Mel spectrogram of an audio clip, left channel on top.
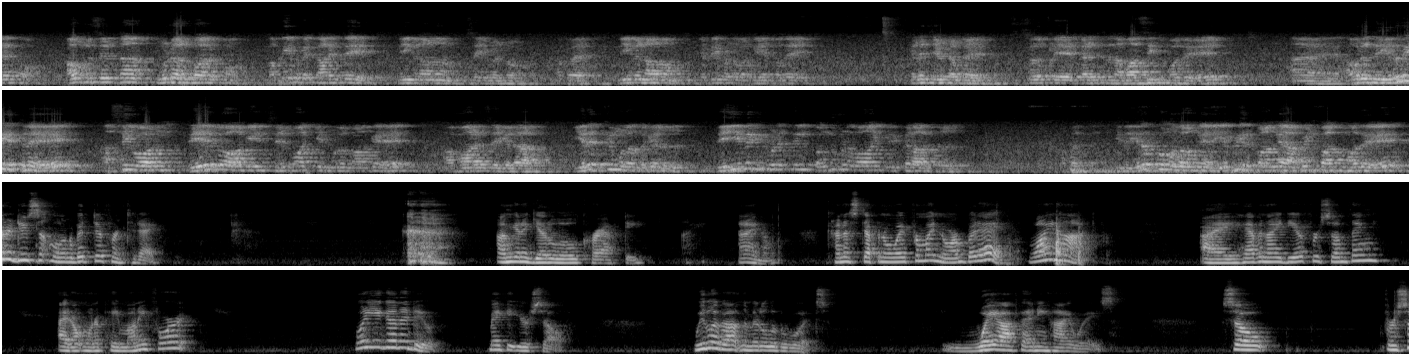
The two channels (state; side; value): different; both; correlation 0.00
